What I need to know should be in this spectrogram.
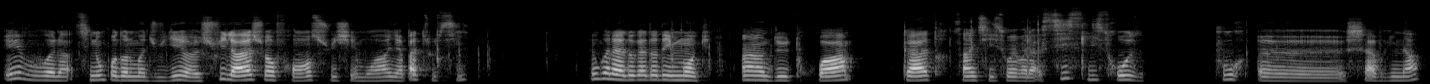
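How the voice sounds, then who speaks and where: With a mid-range voice and a slightly slow delivery, this young woman of Portuguese background chats through a video game session. She's a gaming YouTuber offering casual commentary that meanders, thick with fillers and self-corrections.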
